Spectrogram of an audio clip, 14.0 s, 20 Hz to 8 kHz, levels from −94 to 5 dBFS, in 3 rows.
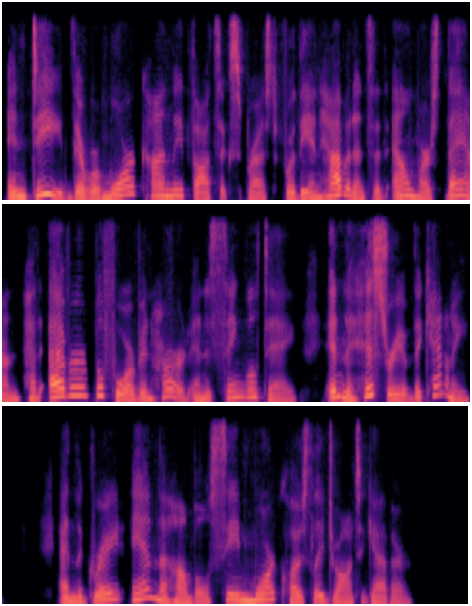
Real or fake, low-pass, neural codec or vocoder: fake; 7.2 kHz; codec, 24 kHz, 0.9 kbps, WavTokenizer, small release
